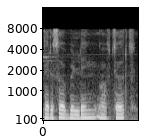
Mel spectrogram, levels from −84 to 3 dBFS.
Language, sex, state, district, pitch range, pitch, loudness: English, male, Karnataka, Bangalore, 120-125 Hz, 125 Hz, -14 LUFS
